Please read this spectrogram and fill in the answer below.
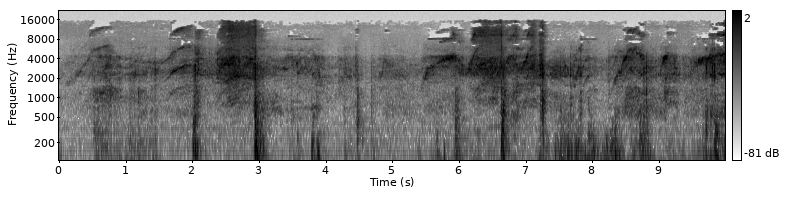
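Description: A 1/12-scale LC Racing LC12B1 buggy's 2850-size 5300kv brushless motor whines up and down in pitch as the buggy accelerates and slows. A few sharp knocks come from the buggy hitting the track, the loudest about three seconds in.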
